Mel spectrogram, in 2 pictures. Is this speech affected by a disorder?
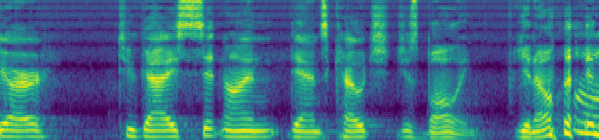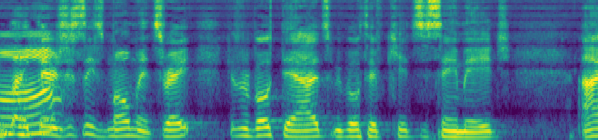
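No.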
